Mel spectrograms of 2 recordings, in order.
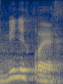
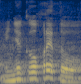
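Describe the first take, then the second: First: The name is said with a French accent. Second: The name is said with a Japanese accent. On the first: "orang Prancis menyebutkan" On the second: "Orang Jepang menyebutkan"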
